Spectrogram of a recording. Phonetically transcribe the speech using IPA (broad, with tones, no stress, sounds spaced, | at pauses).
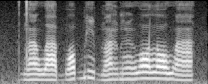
d ã˨ w a˨ b ɔ˨˦ b i˦˨ b ã˨˦ ɡ͡b ũ˧ w ɔ˦ l ɔ˦ w ã˧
